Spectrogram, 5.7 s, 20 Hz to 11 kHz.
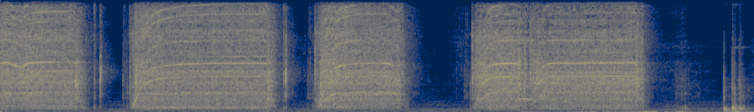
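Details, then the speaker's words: Power tool after repair, likely the 2010 Bosch GSA 36V-LI reciprocating saw after tool holder replacement: three steady bursts of even, high motor whine with clean starts and stops, no sputter or grinding; normal running. "sounds much better"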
